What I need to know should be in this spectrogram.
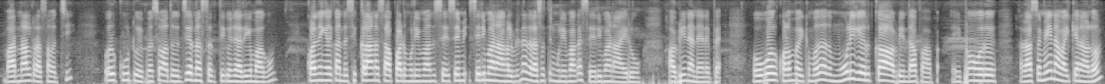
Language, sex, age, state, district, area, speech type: Tamil, female, 30-45, Tamil Nadu, Thoothukudi, urban, spontaneous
